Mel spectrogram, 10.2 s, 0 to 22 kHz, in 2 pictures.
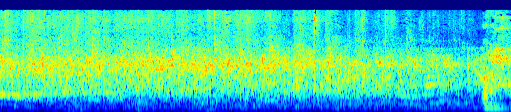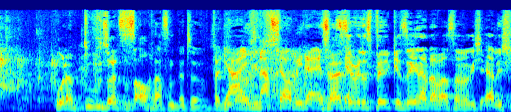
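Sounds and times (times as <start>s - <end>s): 
audience applause: 0.0s - 6.5s
speech: 4.8s - 10.2s.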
